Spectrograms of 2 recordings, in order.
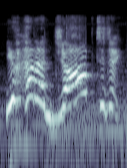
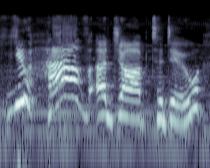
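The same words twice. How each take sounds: First: High, accusing pitch; heated reproach. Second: Slow, with HAVE leaned on hard; stress on HAVE. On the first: Wife scolding husband about his job, heated. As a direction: throw the duty in his face. Wife corrects herself mid-quarrel. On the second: Wife correcting herself to husband, HAVE stressed and drawn out. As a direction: correct yourself, stretching the word HAVE. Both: Acted.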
